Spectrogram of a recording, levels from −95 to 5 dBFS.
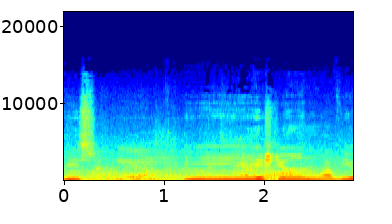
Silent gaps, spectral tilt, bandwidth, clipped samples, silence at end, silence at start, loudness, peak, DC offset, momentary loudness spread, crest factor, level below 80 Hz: none; -6.5 dB/octave; 12.5 kHz; under 0.1%; 0 s; 0 s; -22 LUFS; -6 dBFS; under 0.1%; 11 LU; 14 dB; -44 dBFS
